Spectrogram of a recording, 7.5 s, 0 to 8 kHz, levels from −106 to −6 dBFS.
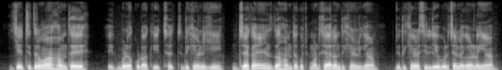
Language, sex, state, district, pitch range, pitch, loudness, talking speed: Garhwali, male, Uttarakhand, Uttarkashi, 110-115 Hz, 110 Hz, -18 LUFS, 205 wpm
